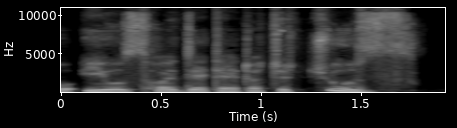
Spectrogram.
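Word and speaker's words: Tschüss: ফাস্টেরটা সবচেয়ে ইউজ ইউজ হয় যেটা এটা হচ্ছে choose T এস এস S choose choose মানে হচ্ছে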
